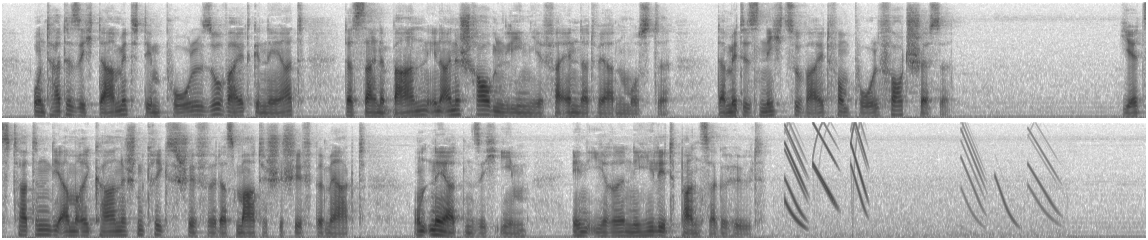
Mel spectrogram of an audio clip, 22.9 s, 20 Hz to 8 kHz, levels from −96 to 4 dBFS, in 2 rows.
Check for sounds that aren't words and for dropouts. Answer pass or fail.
fail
